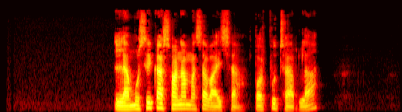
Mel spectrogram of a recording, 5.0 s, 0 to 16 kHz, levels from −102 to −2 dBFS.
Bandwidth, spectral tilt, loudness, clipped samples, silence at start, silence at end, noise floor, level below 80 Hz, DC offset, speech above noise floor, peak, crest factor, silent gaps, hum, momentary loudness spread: 11.5 kHz; -5 dB/octave; -26 LUFS; under 0.1%; 1.45 s; 1.1 s; -84 dBFS; -68 dBFS; under 0.1%; 59 dB; -4 dBFS; 24 dB; none; none; 12 LU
